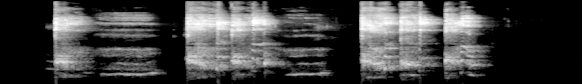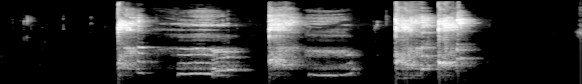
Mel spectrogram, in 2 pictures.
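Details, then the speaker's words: Child with pertussis: clusters of rapid harsh coughing fits, each followed by a strained, high-pitched whooping inspiration while struggling to breathe; whooping cough. "as you saw in the video the kids are really struggling to breathe and when he does breathe you get that high whoop sound and that's the the whoop sound that i mentioned earlier which is how uh pertussis is also known as whooping cough"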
